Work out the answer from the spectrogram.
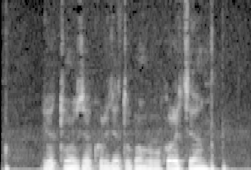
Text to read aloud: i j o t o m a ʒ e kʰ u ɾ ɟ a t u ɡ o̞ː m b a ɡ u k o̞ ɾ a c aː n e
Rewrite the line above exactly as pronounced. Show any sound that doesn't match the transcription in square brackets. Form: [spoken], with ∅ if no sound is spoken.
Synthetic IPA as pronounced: i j o t [u] m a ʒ e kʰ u ɾ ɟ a t u ɡ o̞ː m b a ɡ u k o̞ ɾ a c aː n e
